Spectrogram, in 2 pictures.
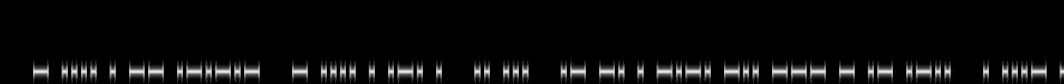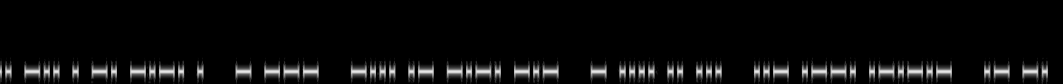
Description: Morse code, heard as a keyed tone, about 25 wpm, 600 Hz. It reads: THEM. THERE IS ANECDOTAL EVIDENCE TO BACK THIS UP. AN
